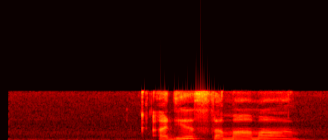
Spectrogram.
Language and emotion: Russian, neutral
